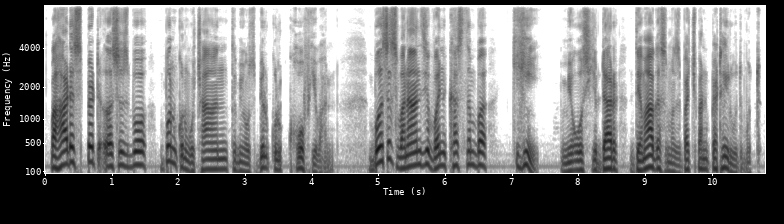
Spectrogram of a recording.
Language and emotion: Kashmiri, neutral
